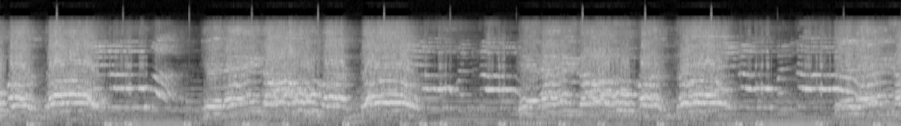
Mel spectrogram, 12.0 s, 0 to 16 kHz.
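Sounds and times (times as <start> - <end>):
women singing gospel: 0.0 - 12.0.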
